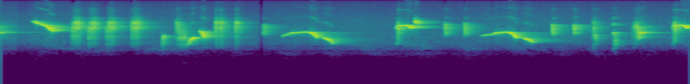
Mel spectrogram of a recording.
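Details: Blyth's reed warbler (Acrocephalus dumetorum) at a Russian forest edge sings a lively run of varied phrases: clear slurred whistles, sharp clicks and buzzy notes, each motif repeated a few times before switching.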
